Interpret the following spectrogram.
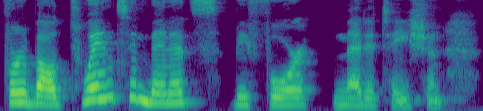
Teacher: For sure my last word will be the final one and it'll have falling tone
